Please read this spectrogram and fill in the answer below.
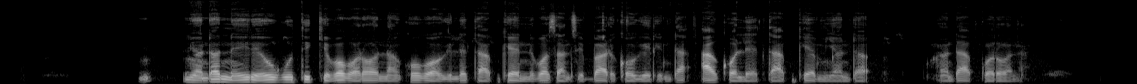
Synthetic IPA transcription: mjɔ˨ndɔ˦ne˨i˦ɾe˨u˦ku˦ti˦kji˨βɔ˦kɔ˨ɾɔ˦na˨ko˦kɔ˨ki˨le˦ta˨p̚kɛ˦ni˨βɔ˦sa˨nsi˨ba˦˨ɾkɔ˨ke˨ɾʔi˨nda˦a˦kɔ˨lɛ˨ta˨p̚kɛ˦m˨nd | mjɔ˨ndaː˦˨p̚kɔ˨ɾɔ˦na˨

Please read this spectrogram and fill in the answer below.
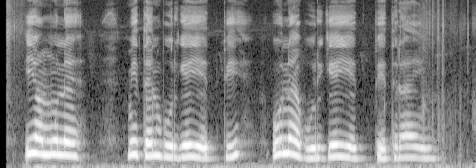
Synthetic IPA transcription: i˦jɔ˦mu˦nɛ˦mi˦tɛ˦nbu˨ɾɡe˦je˨t̚pi˦u˦nɛ˦˨bu˨ɾɡe˦je˨t̚pe˨tɾa˦i˨n

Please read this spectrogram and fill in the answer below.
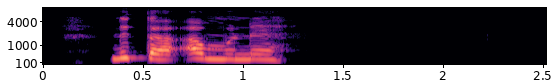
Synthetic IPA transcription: ni˦ta˨ʔa˦mu˨nɛ˦˨

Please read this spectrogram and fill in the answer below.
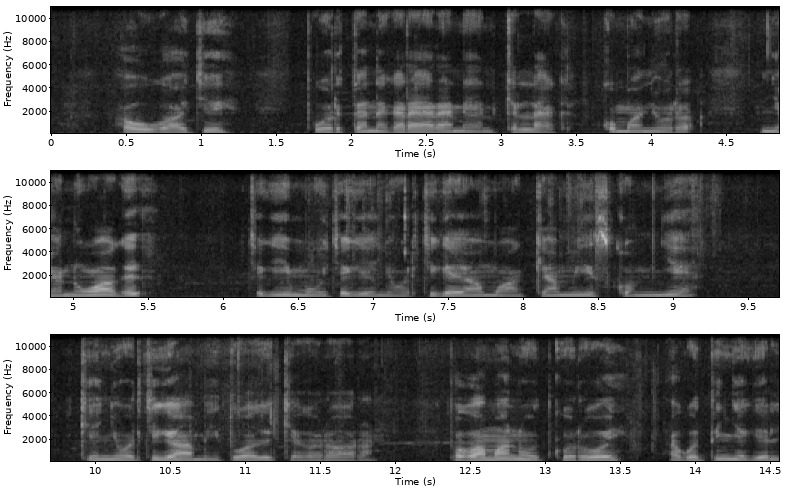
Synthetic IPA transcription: a˦u˨ka˨t͡ʃi˦po˨ɾtɔ˦nɛ˨ka˦ɾa˨ɾa˦nɛ˨nkɪ˦la˨kko˨ma˨ɲo˨ɾɔ | ɲa˨nwɔ˦k̬ɪ˦k̚t͡ʃe˨ki˦mu˨t͡ʃe˦ke˨ɲo˨rt͡ʃi˦ke˨ja˦mwa˨kːa˦mi˦sko˨mɲe˦ | ke˨ɲo˨rt͡ʃi˦ke˦a˨mi˨twa˦kɪ˦kke˨kɔ˦ɾɔɾɔn | pɔ˦kɔ˦ma˦no˨tko˨ɾo˦j | a˨ko˦ti˦ɲe˨ke˦l

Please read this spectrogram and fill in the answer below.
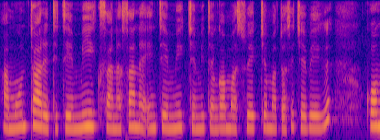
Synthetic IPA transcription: a˨mu˨˦nta˦ɾe˨ti˨te˨mi˦ksa˨na˨sa˦na˨ʔɪ˦nte˨mi˦k̚t͡ʃe˨mi˦te˨ŋɡɔ˦ma˨swe˦k̚t͡ʃe˦ma˨tɔ˨si˦t͡ʃe˨be˦ki˦ko˦

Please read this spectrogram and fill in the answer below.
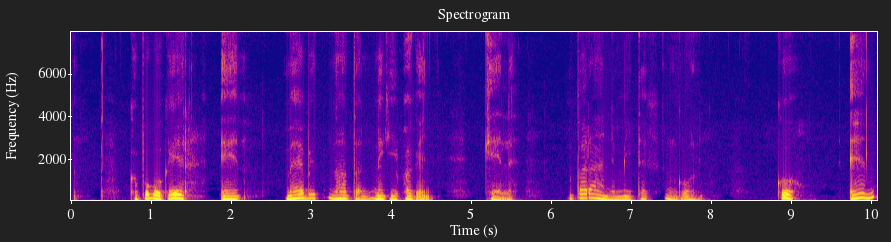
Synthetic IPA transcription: ko˨po˦ɡo˨ke˦ɾ | ɪ˦˨n | mɛ˦bɪ˦t̪nɔ˦t̪ɔ˨nːɪ˦ki˨pa˦ɡḛ˨ɲ | kʰe˨le˨ | m˦pa˦ɾa˦˨nɪ˨mi˨te˦kŋɡu˦˨n | ko˦ | ɛ˦n

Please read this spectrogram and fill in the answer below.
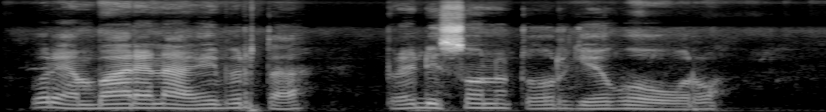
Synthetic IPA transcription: ko˦ɾa˨mba˦ɾɛ˦na˦˨ke˦pi˦ɾta˨ | pɾe˦di˦so˦n˦to˨˦ɾɡe˨˦ko˦˨wʊ˨ɾo˦

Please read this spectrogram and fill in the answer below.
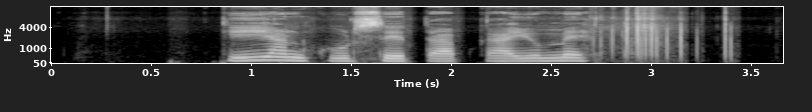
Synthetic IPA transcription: ki˦janku˨ɾse˨t̪ap̚kajome˦t

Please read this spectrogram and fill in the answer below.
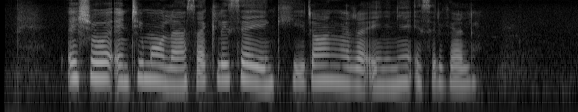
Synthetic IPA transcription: ɛ˦ʃɔ˦ʔɛ˨nti˦mo˨la˨sa˦kle˦si˦a˦je˨ŋkʰi˦da˦ma˦ŋa˨ɾa̰˨ʔḛ˨ɲi˨ɲe˦ʔe˨si˨ɾika˦li˦

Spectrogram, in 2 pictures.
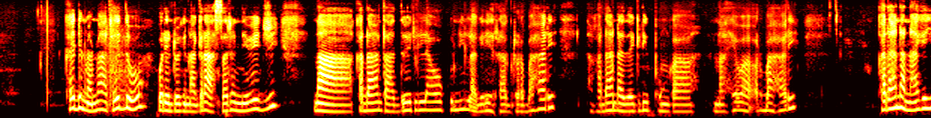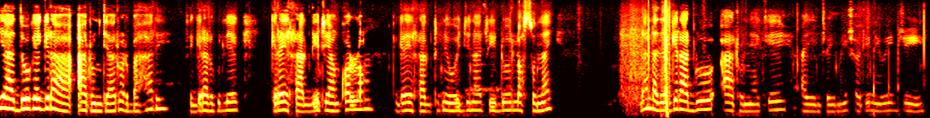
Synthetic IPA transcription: ka˨˦i˦de˦nma˨nwa˦˨tɛ˦do˦wo˨ɾe˨ndo˨ki˨na˨ɡɪ˦ɾa˨sa˦ɾe˦ne˨we˦d͡ʒi˦ | na˨ka˨da˦nda˨do˦i˦ɾi˦la˦wo˦ku˦ni˦la̰˨ɡɪ˦ɾa˦i˨ɾa˨ɡɾa˨ɾba˦ɦa˦ɾi˦ | na˨ka˨da˦nda˨ðɛ˦ɡɪ˦ɾi˦po˨ŋɡa˨ | na˨hɛ˦wa˨ɔ̰˨ɾba˨ɦa˦ɾi˦ | ka˨ɗa˦nda˨na˨˦ke˦ja˦˨do˦kɛ˦ɡɪ˦ɾa˦a˨to˨ndi˨a˨ɾu˦a˨ɾba˨ɦa˦ɾi˦ | kɛ˨ɡɪ˦ɾa˦˨ɾku˦le˦˨ | ɡ̥ɪ˨ɾa˦i˨ɾa˨ɡ̚di˦ɾi˦a˨ŋkɔ˦lɔ˦ŋ | ɛ˨ɡɪɾa˦i˨ɾa˨ɡti˦ne˨we˦d͡ʒi˦na˦ɾi˦do˦lɔ˨sʊ˨na˦i˦ | ka˨daː˦nda˨ðɛ˨˦ɡɪ˦ɾa˨dwo˦a˨ɾo˨nja˨ke˦a˨je˨ɲd͡ʒɔ˨i˨ma˨i˦ʃɔ˨ɾi˦ne˨we˦d͡ʒi˨

